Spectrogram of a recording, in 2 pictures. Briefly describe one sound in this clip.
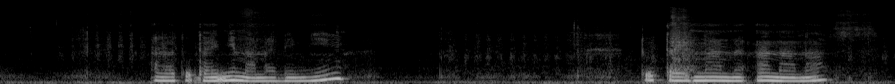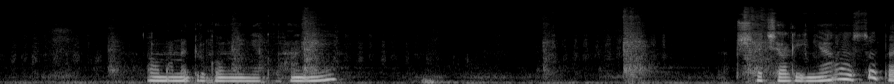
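A scraper scratches rapidly at a card.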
